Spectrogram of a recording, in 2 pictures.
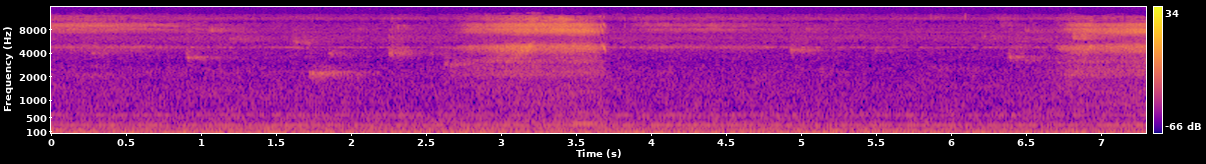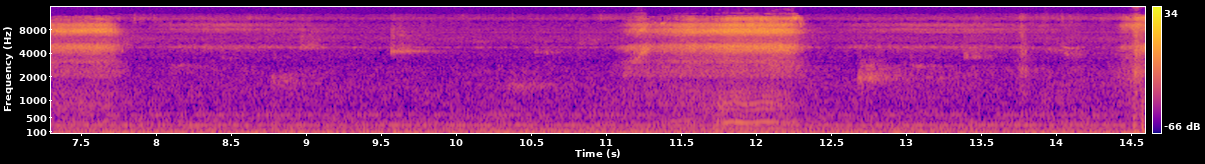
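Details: Asleep, a miniature poodle snores in breathy, hissing pulses about every four seconds, one carrying a faint wavering whistle, over a steady low droning background.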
